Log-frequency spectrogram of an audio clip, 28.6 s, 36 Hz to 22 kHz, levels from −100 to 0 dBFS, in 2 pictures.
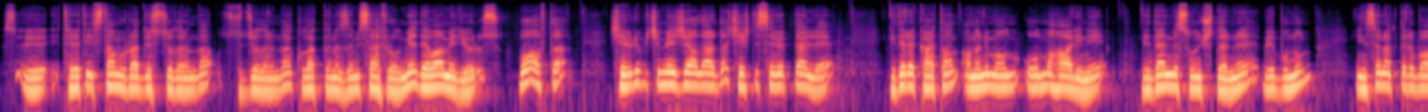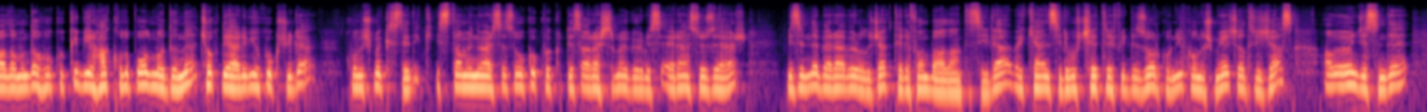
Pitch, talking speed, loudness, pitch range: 150 Hz, 135 wpm, -19 LUFS, 140-160 Hz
